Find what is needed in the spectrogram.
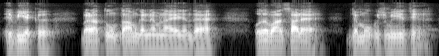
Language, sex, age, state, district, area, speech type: Dogri, male, 60+, Jammu and Kashmir, Reasi, rural, spontaneous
